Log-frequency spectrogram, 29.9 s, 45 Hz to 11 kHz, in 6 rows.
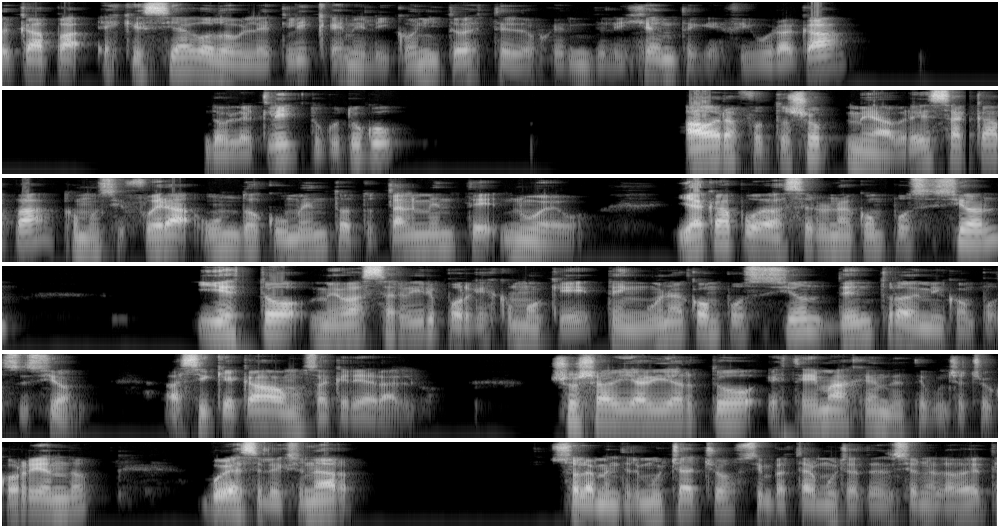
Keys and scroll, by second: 3.1 super+=, 5.7 super+-.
